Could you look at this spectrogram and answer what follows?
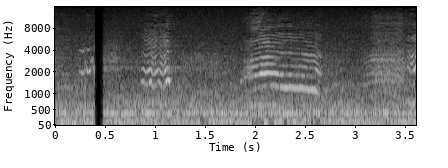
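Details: Corellas playing by swinging from wires on a busy road verge; a few nasal, wavering squawks with stacked harmonics, the loudest a drawn, slightly falling cry at two seconds, over steady traffic-like hum.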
